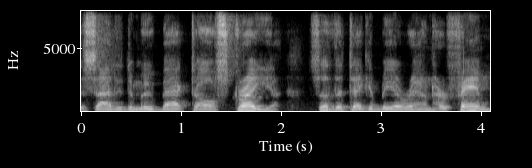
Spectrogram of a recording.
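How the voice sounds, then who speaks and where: In a strong Southern US accent, a man talks at a moderate pace with ordinary pitch variation. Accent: Southern US, strong twang. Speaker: pastor. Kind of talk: devotional talk.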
